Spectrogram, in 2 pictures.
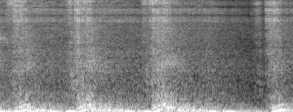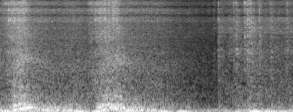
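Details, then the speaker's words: Mustang with a rebuilt carburetor after throttle-response and detonation issues, fuel lines tightened: the engine surges and sags about once a second instead of holding steady, uneven, inconsistent running. "It seemed to be running better, but it also was still just kind of like a hit or miss type deal."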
